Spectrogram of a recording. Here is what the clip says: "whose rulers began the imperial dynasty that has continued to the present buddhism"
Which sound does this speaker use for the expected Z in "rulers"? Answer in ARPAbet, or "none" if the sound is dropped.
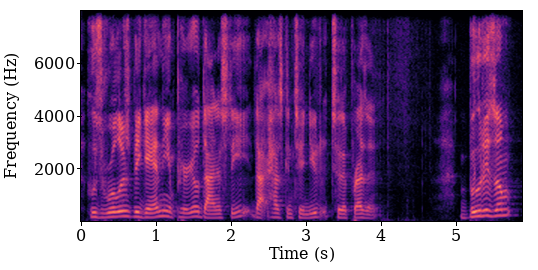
Z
